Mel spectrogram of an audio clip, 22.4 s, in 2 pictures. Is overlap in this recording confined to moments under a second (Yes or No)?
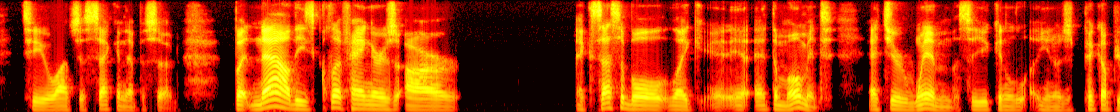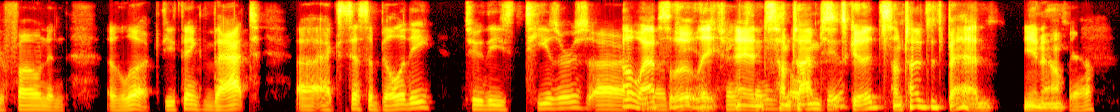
No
